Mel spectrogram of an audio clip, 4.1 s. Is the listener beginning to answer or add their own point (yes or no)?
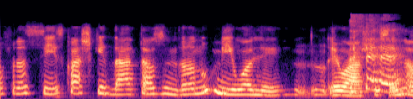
yes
